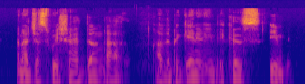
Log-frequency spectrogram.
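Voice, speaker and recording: Man with a non-native accent, a dark, mellow tone and fairly even intonation. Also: dry, close sound with no echo. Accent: noticeable non-native. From Brazil. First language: Portuguese. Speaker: tech YouTuber and IT consultant. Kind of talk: interview. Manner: conversational, with hesitations.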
